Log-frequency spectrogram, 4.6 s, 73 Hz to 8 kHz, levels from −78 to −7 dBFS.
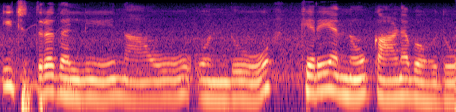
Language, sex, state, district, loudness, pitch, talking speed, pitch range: Kannada, female, Karnataka, Bangalore, -16 LUFS, 140 Hz, 80 wpm, 130-160 Hz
